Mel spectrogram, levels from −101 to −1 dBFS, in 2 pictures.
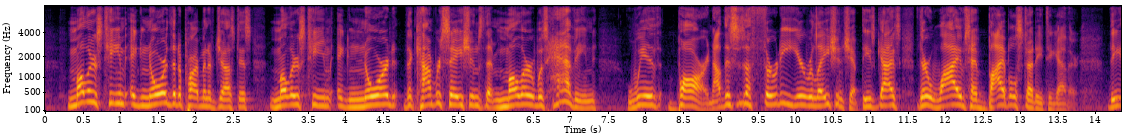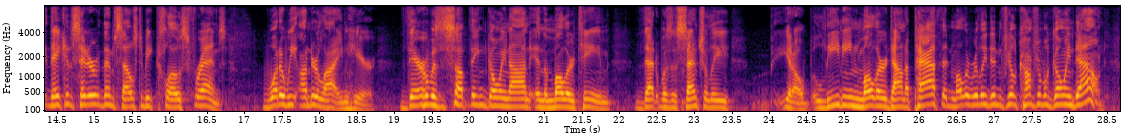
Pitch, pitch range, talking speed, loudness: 180 Hz, 155-205 Hz, 150 wpm, -22 LUFS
